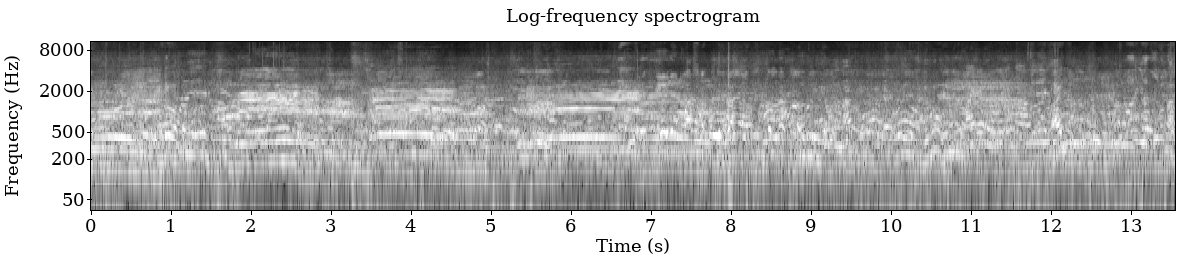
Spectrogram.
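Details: At a crowded Sylhet cattle market in Bangladesh, 29 June 2024, Sahiwal calves low repeatedly: several short, nasal moos overlap through the clip over a steady background of market chatter.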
